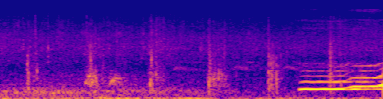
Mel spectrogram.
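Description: Footsteps crunch slowly over dry leaves and gravel.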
